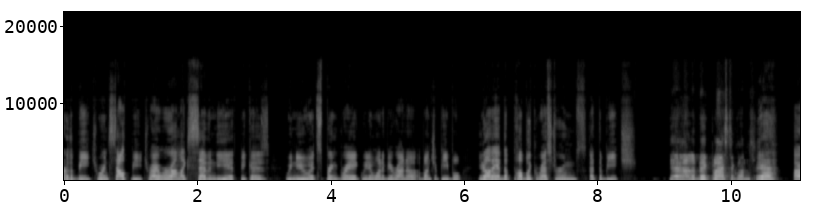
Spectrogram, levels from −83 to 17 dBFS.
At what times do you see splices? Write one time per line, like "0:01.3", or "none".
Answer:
none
